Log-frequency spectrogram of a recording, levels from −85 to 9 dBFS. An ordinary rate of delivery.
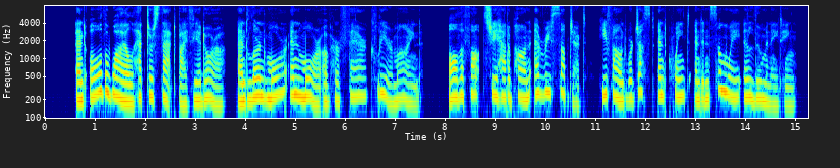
Yes: average, 145 wpm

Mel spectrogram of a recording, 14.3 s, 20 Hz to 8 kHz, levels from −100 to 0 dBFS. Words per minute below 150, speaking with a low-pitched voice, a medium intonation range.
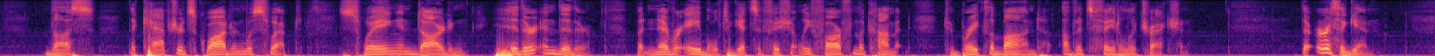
Yes: average, 140 wpm; low, 130 Hz; average, 3.9 semitones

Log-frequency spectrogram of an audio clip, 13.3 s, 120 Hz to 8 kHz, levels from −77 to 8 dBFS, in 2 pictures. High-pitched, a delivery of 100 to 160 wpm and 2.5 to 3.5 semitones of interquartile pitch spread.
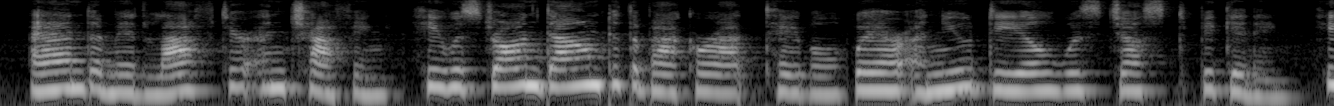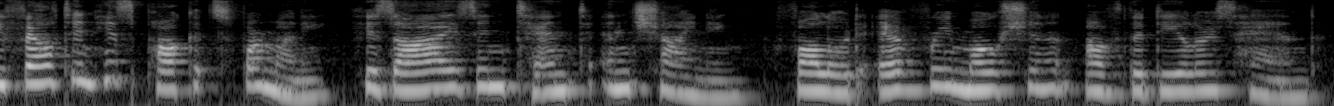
No: high, 225 Hz; average, 175 wpm; average, 2.9 semitones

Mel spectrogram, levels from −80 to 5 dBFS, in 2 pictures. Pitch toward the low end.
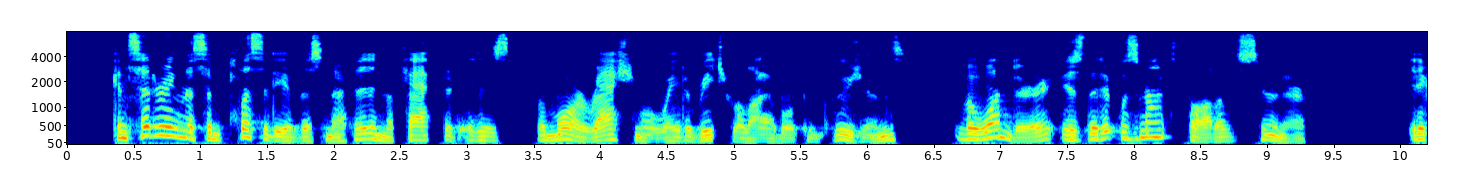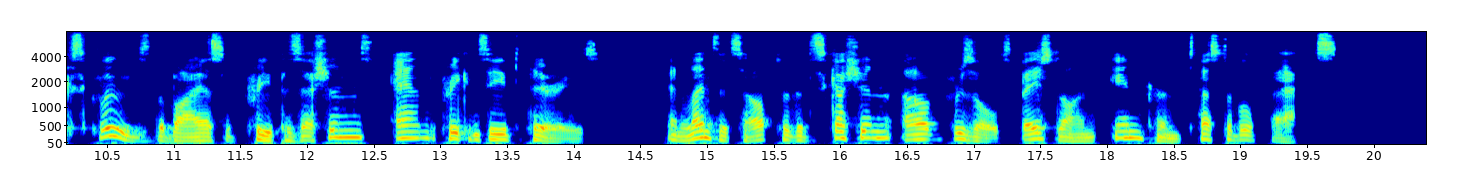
Yes: low, 125 Hz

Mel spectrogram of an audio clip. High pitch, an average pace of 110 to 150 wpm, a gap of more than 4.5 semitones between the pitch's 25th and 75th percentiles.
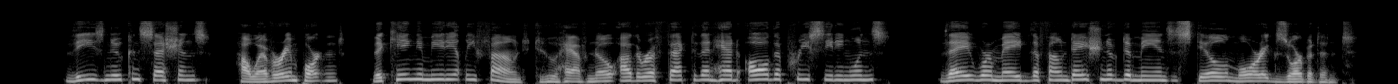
Yes: high, 195 Hz; slow, 135 wpm; average, 5.3 semitones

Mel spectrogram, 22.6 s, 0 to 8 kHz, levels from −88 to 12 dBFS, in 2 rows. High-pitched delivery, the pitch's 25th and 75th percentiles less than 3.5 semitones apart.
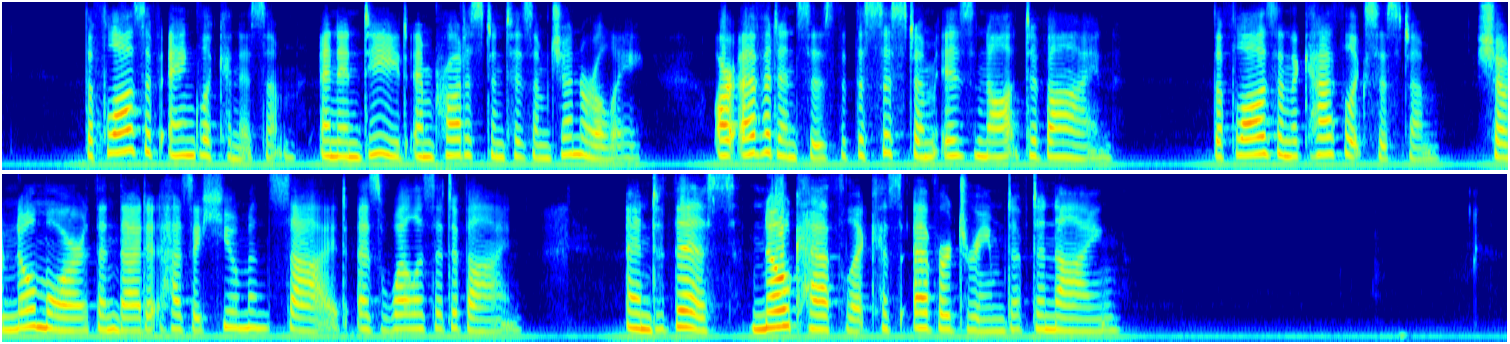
No: very high, 255 Hz; average, 3.8 semitones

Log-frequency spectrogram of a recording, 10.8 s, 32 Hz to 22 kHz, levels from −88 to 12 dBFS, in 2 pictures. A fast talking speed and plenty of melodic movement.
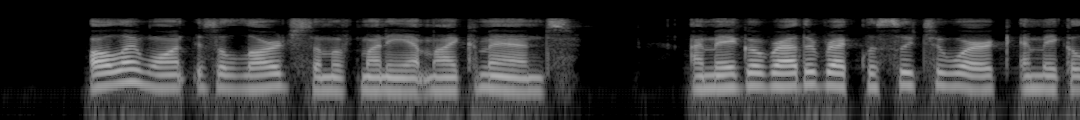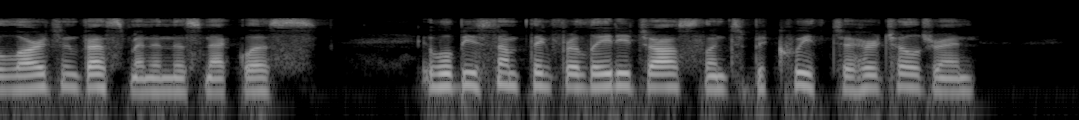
No: fast, 215 wpm; average, 3.1 semitones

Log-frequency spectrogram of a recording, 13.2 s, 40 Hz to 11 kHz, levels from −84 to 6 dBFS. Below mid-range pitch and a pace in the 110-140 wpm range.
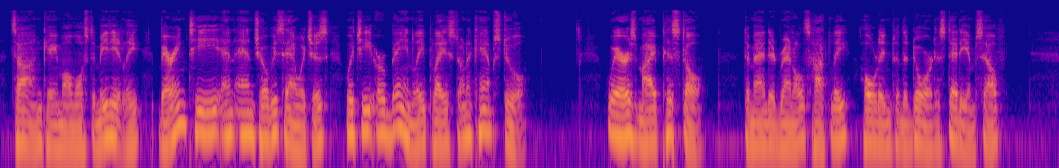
Yes: very low, 95 Hz; slow, 135 wpm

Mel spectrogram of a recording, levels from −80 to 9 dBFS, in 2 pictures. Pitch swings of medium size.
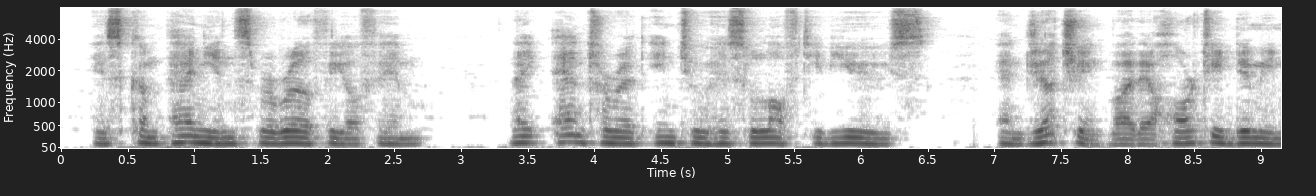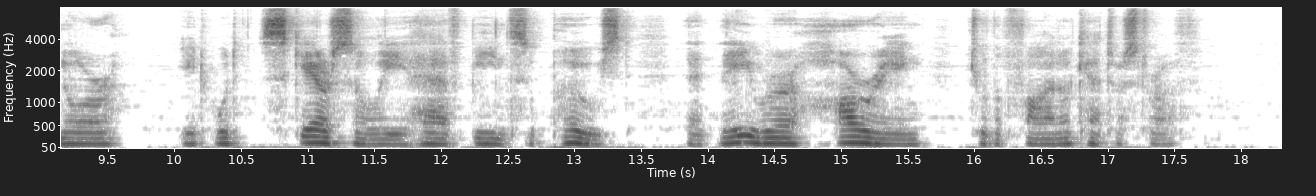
No: narrow, 2.1 semitones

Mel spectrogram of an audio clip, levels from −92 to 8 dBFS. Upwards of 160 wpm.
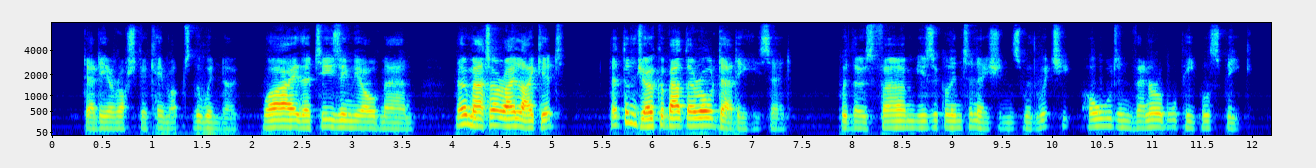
Yes: average, 190 wpm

